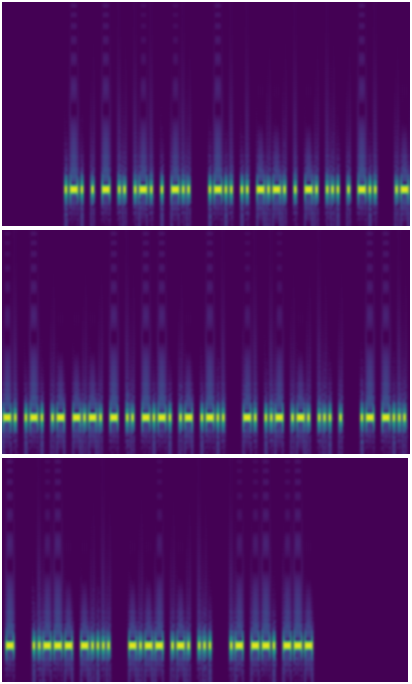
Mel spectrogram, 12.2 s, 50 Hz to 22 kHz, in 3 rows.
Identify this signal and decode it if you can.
Morse code, heard as a keyed tone, about 47 wpm, 700 Hz. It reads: RETIRED LICENSED PRACTICAL NURSE ABT 26 YRS AGO
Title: Practice QSO - Exchange 3 - More Info - 45wpm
